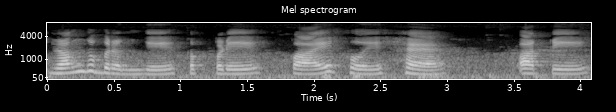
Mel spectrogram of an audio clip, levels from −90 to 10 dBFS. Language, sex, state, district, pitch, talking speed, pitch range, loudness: Punjabi, female, Punjab, Pathankot, 205 Hz, 105 wpm, 195-215 Hz, -16 LUFS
